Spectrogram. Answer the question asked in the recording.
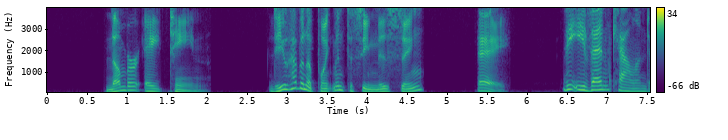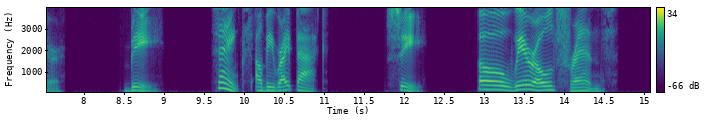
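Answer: C: Oh, we're old friends.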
